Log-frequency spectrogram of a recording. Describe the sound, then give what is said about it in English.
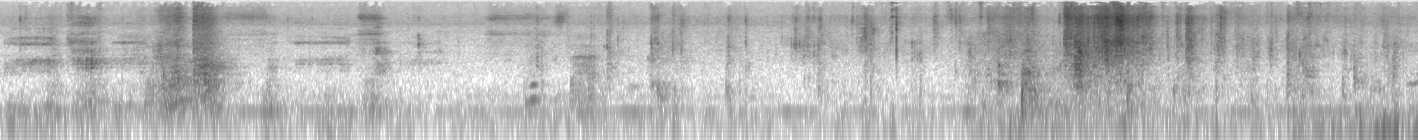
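A dog retches and heaves up food in a series of wet, guttural gags, with a steady low hum underneath and the bursts growing louder near the end. “Something regurgitated.”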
